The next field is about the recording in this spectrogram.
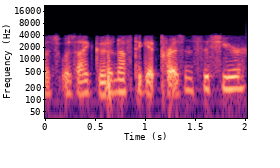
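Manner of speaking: put-on small, sweet, innocent little kid voice. Retelling asking mom and dad on Christmas Eve as a child, imitating a sweet little innocent voice. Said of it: "that sweet little innocent voice".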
